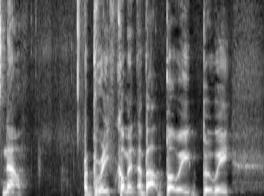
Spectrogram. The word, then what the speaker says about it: Bowie: I understand that a lot of people strongly believe it should be pronounced Bowie. I have to say the name is originally from Scotland, and there's lots of people that surname in England, and we traditionally say Bowie, at least in an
